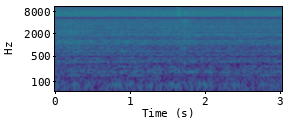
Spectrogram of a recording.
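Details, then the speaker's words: Westinghouse gas furnace, indoor unit in attic, installed new, kicking on after thermostat raised to 70; steady even low hum with faint thin whistle, no knocks or rattles, before blower starts. Normal furnace startup. "It works really good. Does a good job at keeping the house warm in the winter time. Fan should start right up."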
